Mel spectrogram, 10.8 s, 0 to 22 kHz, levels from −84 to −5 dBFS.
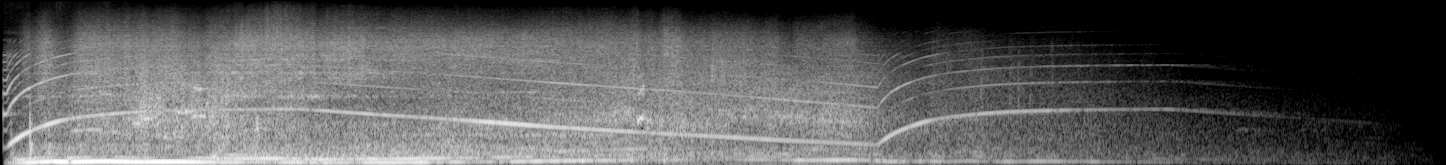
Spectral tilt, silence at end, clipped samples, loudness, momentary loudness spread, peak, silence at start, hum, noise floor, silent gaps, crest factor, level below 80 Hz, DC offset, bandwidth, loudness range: -5 dB/octave; 2.6 s; under 0.1%; -14 LUFS; 19 LU; 0 dBFS; 0 s; none; -70 dBFS; none; 14 dB; -26 dBFS; under 0.1%; 14 kHz; 20 LU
